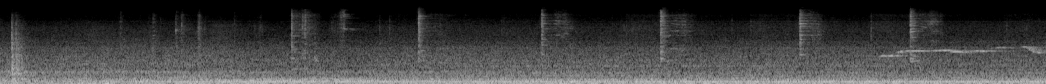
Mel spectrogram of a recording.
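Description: Pancake batter sizzles softly on a griddle.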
